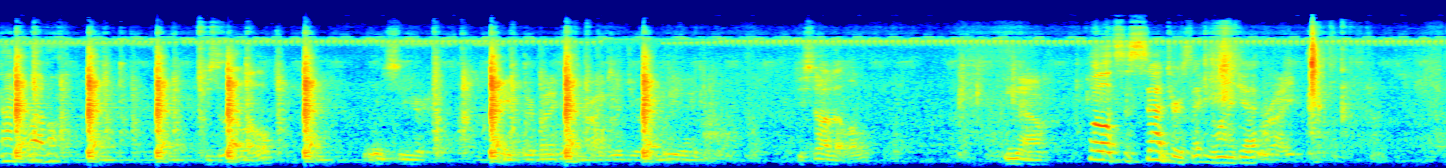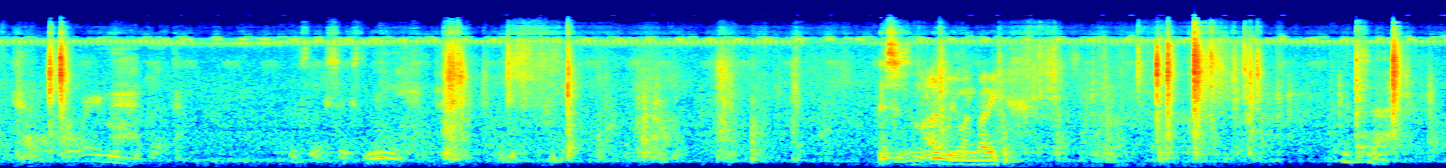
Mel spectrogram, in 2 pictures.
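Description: A man talks casually outdoors, close by.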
